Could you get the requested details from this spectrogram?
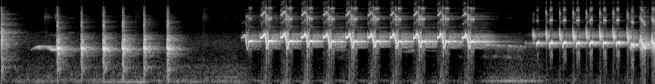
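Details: Javan pied starling in full song, said to provoke other birds; loud series of sharp repeated chips, then fast buzzy rattling notes with ringing metallic tones, repeated rapidly in bursts.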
